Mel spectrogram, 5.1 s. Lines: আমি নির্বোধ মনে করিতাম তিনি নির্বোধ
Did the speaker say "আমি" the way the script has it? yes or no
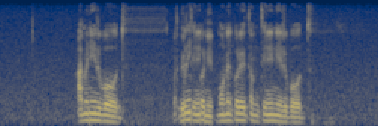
yes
